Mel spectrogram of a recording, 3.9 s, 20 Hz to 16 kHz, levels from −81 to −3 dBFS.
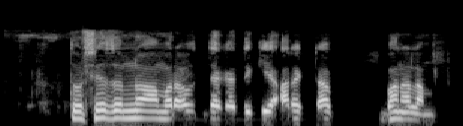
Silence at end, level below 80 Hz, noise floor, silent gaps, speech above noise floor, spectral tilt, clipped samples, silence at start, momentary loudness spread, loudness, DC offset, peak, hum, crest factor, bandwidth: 0.25 s; -62 dBFS; -47 dBFS; none; 28 dB; -5 dB/octave; under 0.1%; 0.6 s; 6 LU; -20 LUFS; under 0.1%; -4 dBFS; none; 16 dB; 7.4 kHz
